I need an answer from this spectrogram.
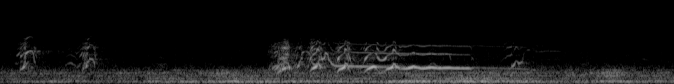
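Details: Full moon rising on October 9, 2022 with coyotes in chorus: scattered yips, then a burst of rapid yapping that melts into a long drawn howl and a final short yelp, low background rumble throughout.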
